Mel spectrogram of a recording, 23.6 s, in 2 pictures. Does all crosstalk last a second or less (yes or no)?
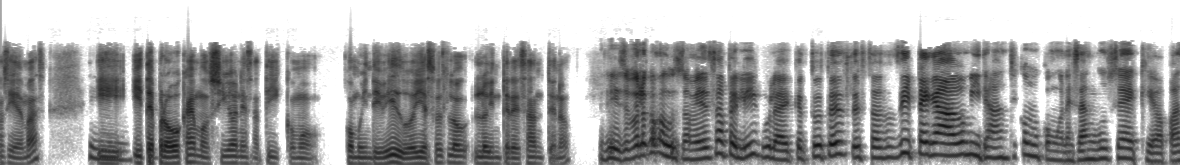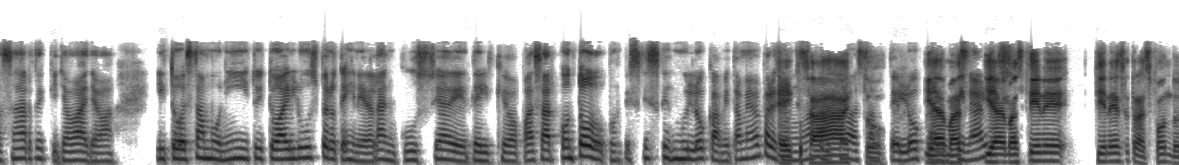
no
